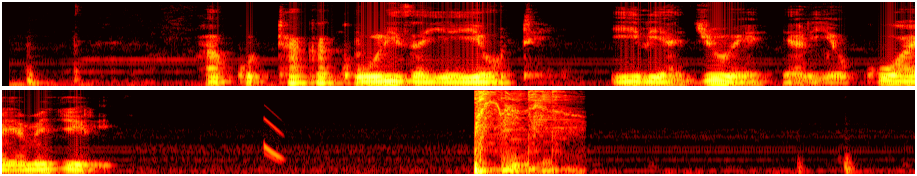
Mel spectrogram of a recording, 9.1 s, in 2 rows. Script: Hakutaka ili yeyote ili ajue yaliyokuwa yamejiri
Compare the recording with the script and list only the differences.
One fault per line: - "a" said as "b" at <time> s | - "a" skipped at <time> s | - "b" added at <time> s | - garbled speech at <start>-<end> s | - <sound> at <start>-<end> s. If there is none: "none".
- "ili" said as "kuuliza" at 1.6 s
- chirp at 5.9-6.0 s
- thud at 6.9-7.5 s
